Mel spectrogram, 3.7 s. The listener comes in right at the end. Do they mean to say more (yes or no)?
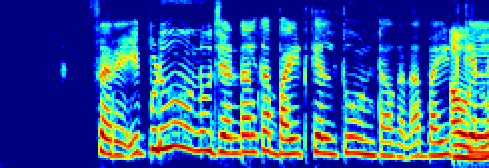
no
